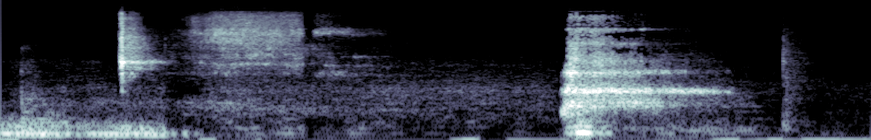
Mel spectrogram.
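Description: A man sighing and breathing out close to the microphone while thinking, then a drawn-out hesitant "uh" of about a second near the end.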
